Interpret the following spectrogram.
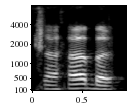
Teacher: با جو ہے جیسے باؤنس کر رہا ہے، بمپ کر رہا ہے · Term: قلقلہ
